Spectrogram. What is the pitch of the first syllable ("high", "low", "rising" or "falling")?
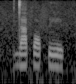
low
